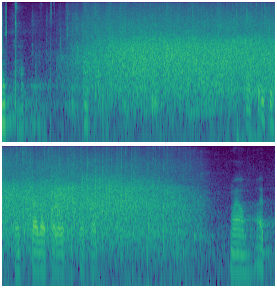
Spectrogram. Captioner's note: applause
